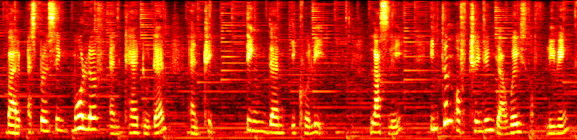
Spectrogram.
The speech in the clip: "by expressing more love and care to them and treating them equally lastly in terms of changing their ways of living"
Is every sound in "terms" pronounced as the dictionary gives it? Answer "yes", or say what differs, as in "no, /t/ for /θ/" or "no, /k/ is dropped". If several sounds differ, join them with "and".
no, /z/ is dropped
